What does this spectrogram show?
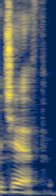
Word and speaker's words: GIF: a okay cool yeah I always forget GIF or GIF we may know it's a soft G yeah know because you know the person I don't know the person but I know that the person has a soft g j that's right 500 points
